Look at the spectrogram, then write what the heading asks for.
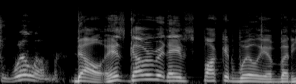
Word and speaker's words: Willem: with like william defoe he says his name's william his government it's willem no his government name's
